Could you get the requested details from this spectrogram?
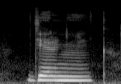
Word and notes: worker: [ˈwɝ.kɚ]; American English

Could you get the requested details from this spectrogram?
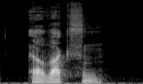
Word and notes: accrue: /əˈkɹuː/; /ə.ˈkɹu/; /ə.ˈkruː/

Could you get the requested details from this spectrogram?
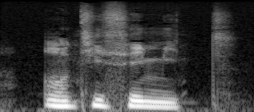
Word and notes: antisémite: France; [ɑ̃.ti.se.mit]

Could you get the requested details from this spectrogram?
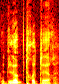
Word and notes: globe-trotteur: France (Île-de-France); /glɔb.tʁo.tœʁ/

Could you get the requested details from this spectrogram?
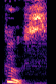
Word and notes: goose: /ɡuːs/

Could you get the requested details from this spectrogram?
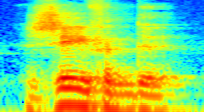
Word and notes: zevende: /ˈzeːvəndə/

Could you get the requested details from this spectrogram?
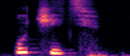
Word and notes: enseigner: France; [ɑ̃.se.ɲe]

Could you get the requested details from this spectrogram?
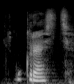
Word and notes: украсть: /ʊˈkrasʲtʲ/

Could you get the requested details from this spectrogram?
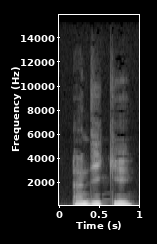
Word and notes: indiquer: France; [ɛ̃.di.ke]

